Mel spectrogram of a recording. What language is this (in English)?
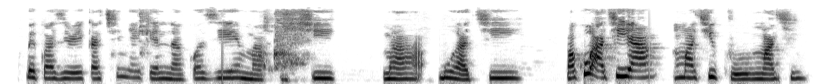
Igbo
